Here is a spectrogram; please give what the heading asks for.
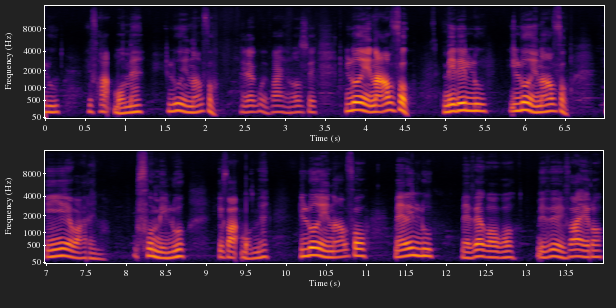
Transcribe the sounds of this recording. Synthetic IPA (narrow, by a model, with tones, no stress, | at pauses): lu˦ | i˦va̰˦˨k͡po˨me˦ | i˦lo˦e˨na˨˦vo˨me˨ɾe˦ɡu˦e˨va˦ji˨ɾo˦ze˦ | i˦lo˦e˨na˨˦vo˨ | me˨ɾe˦lu˦ | i˦lo˦e˨na˨˦vo˨ | i˦i˦e˨βa˨ɾe˨no˨ | i˦fo˦˨me˨lu˦o˦ | i˦va̰˨k͡po˨me˦ | i˦lo˦e˨na˨˦vo˦˨ | me˨ɾe˦lu˦ | me˨ve˦ɣo˨ɡɔ˦ | me˨ve˦e˨va˦ji˨ɾo˦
